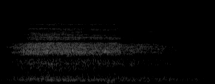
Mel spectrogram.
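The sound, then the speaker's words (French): A deep breath in during a guided relaxation exercise: a soft, airy hiss that swells and then slowly tapers away over about two seconds. “Pour bien ancrer ce moment à l'intérieur de vous, vous allez prendre une profonde inspiration.”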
